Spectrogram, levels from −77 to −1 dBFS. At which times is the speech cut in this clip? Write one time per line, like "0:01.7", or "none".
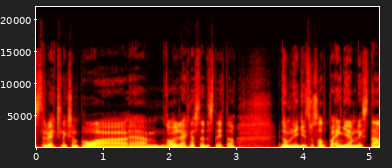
0:01.4
0:03.7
